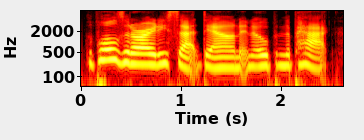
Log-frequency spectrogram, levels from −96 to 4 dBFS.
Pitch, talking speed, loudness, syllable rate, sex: 215 Hz, 230 wpm, -18 LUFS, 6.3 syllables/s, female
